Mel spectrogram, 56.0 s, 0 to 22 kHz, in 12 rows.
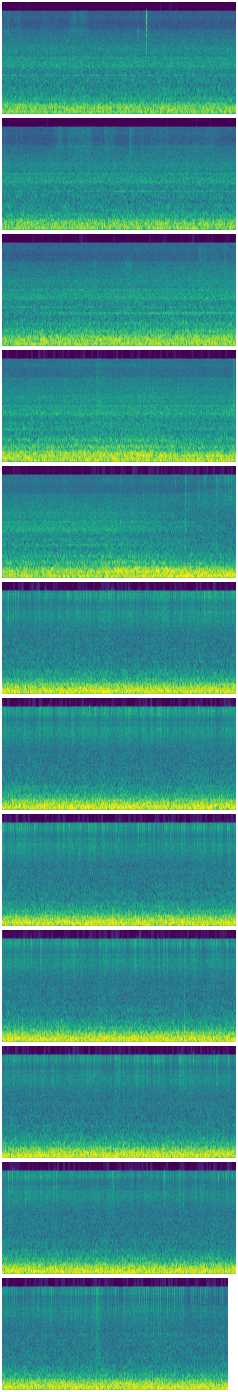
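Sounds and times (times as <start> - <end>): aircraft engine noise: 0.0 - 56.0
wheels rolling on runway: 15.8 - 56.0.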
